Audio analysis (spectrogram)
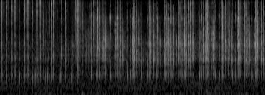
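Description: Fingertips tap and click the buttons and triggers of a hollow red plastic gamepad held beside the microphone. A rapid, uneven stream of bright, dry plastic clicks and taps sounds, each dying away almost at once, with hardly any low end.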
